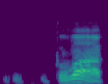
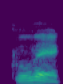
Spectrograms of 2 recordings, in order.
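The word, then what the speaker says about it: Glück: thought it was elise gluck but she pronounces it glick because it has uh the umlaut over the u um and her credentials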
